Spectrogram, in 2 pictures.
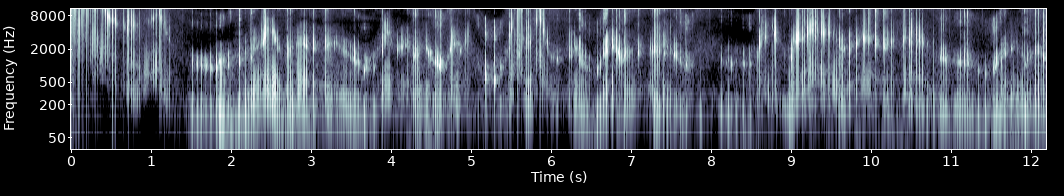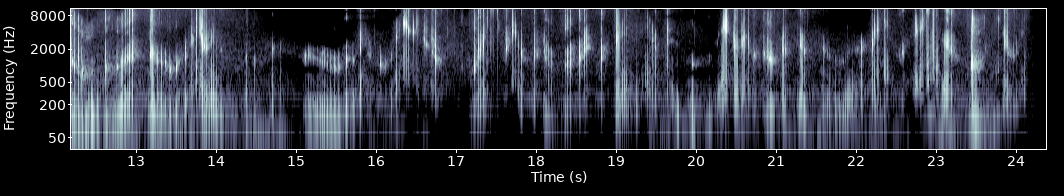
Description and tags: kindersurprise frequency
This is the same sample as 'kindersurprise', but the playback frequency was changed during playback to give this strange effect.
effect, experimental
